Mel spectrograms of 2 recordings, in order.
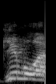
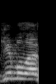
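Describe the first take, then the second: First: It begins with a hard G sound. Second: It begins with a soft J sound. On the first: "not Gimel as in Ga" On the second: "Gimel as in Ja, like a J"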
